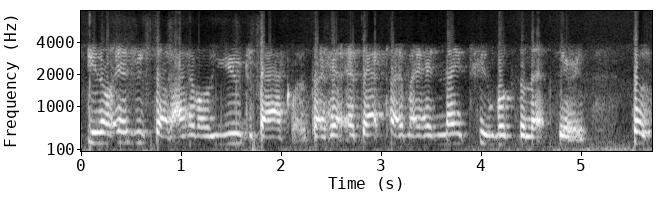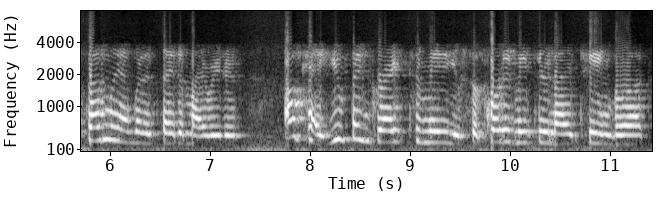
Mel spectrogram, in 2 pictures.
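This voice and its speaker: A woman's voice: medium pitch, moderate pace. A woman speaking as a guest author, giving conversational interview answers over a thin phone connection. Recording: thin phone-line sound.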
